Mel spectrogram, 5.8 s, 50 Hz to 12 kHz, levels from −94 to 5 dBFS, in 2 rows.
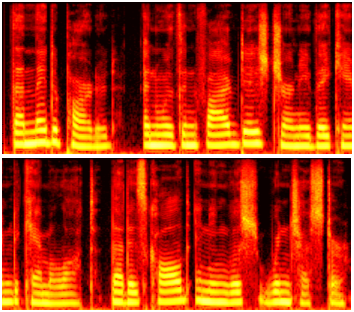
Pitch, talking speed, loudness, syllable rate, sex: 185 Hz, 185 wpm, -16 LUFS, 5.3 syllables/s, female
